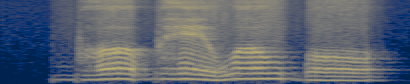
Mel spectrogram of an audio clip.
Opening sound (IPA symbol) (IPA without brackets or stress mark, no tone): bʱ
